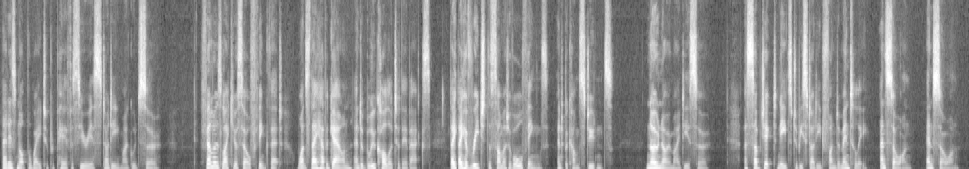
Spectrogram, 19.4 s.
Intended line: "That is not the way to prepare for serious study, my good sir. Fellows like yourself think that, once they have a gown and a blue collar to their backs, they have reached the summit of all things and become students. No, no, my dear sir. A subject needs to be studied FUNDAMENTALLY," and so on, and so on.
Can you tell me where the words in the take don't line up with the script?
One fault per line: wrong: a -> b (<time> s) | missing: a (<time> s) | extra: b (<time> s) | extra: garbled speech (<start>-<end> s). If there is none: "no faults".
extra: they (9.2 s)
